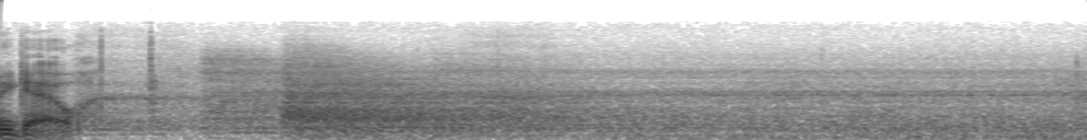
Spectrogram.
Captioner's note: telescope clatters, buzzes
